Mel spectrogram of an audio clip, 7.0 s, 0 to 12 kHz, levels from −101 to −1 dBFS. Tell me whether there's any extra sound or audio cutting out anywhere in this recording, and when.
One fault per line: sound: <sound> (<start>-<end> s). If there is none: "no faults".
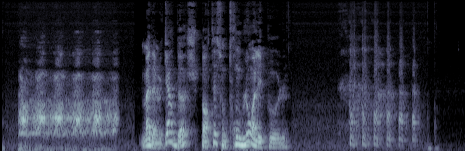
sound: bark (0.3-1.8 s)
sound: laugh (5.0-6.3 s)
